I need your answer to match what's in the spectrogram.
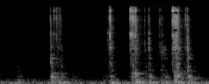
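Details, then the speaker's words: DIY electric gun rack lock in a Can-Am Defender side-by-side, with a programmable timer holding power for 13 seconds. Sharp metallic clicks as the solenoid releases and relocks: normal operation. "And I can program the timer for however many seconds I want. And there, you just heard it click."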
